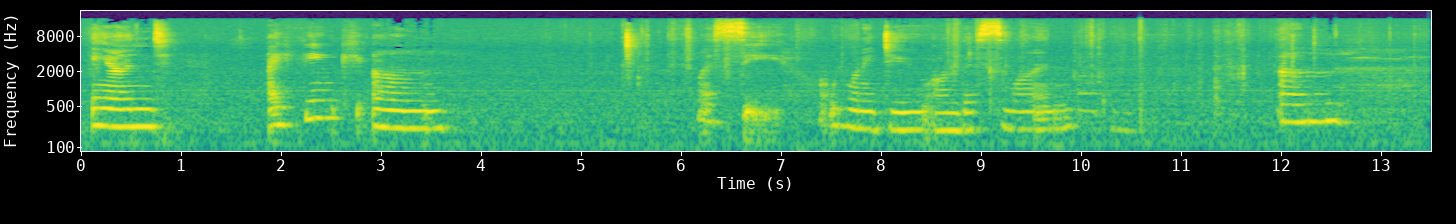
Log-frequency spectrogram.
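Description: Paper cards rustle and slide against each other.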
